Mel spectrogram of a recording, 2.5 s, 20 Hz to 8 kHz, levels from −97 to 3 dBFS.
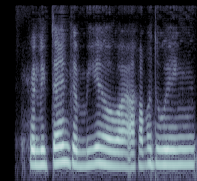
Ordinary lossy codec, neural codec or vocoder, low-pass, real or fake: none; codec, 16 kHz, 1.1 kbps, Voila-Tokenizer; none; fake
